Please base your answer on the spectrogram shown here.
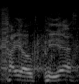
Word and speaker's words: Kopf: Kopf, spelled K-O-P-F, but I've been told not to pronounce the letter P.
